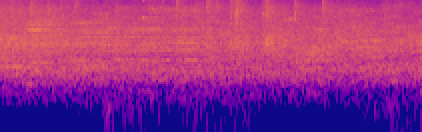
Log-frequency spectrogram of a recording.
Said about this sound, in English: First one up, and it's going to bank off of the rim.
